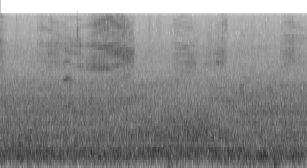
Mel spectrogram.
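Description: A dry-erase marker squeaking and rubbing across a whiteboard in a few short strokes, over a steady rumbling background noise.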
